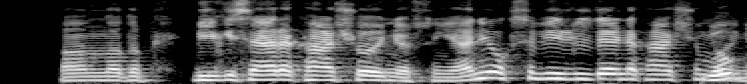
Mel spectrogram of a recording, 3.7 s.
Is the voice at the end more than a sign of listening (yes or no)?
yes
